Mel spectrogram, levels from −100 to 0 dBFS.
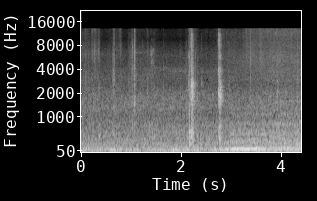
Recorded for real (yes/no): yes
